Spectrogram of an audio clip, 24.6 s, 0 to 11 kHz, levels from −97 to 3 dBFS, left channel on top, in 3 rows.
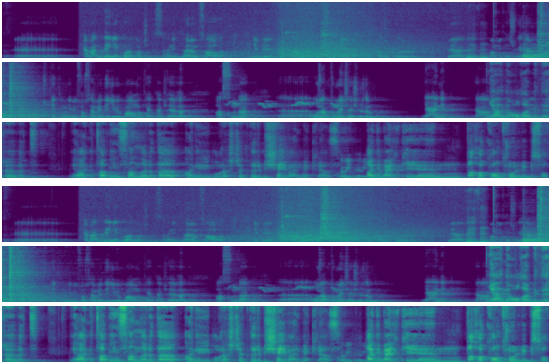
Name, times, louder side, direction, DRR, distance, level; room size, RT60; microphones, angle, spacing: voice 1, 0.2-0.8 1.2-6.3 6.7-11.0 11.4-12.0 12.3-13.9 14.5-14.9 15.3-15.8 16.1-16.2 16.7-17.0 21.5-22.1, left 1 dB, 45° left, 3.1 m, -45 dB
sound 1, 1.2-7.1, right 2 dB, 5° right, 0.8 m, -46 dB
sound 2, 4.2-5.9 7.3-9.3, right 5 dB, 35° right, 1.2 m, -39 dB
voice 2, 7.0-7.3 15.5-16.9 17.4-21.5 21.9-24.6, right 7 dB, 50° right, 0.8 m, -33 dB
sound 3, 8.1-9.0 9.3-9.9 11.5-13.3, left 7 dB, 75° left, 2.2 m, -51 dB
29.0 x 25.0 x 6.9 m
head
